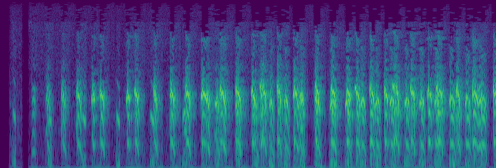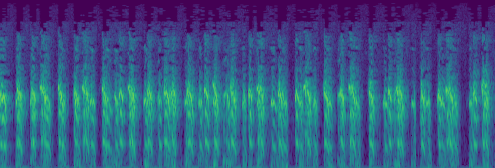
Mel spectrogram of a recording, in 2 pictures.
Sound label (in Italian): PERNICE, birdsound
